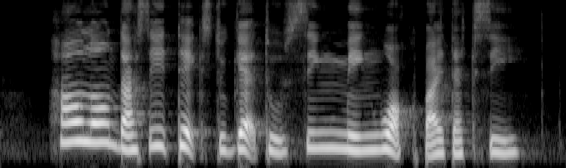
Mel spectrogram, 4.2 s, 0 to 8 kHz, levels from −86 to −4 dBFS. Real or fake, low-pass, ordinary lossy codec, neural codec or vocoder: real; none; none; none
